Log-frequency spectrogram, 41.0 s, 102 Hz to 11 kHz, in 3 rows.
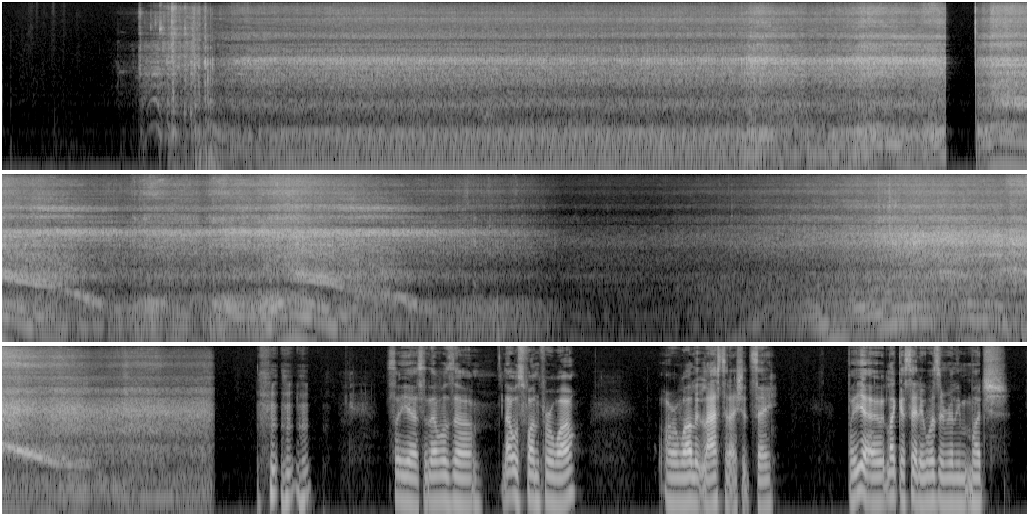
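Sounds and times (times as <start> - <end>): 
straight-piped diesel car engine idling and revving: 2.2 - 30.2
laughter: 30.8 - 31.5
speech: 30.9 - 31.5, 32.5 - 35.0, 36.2 - 37.7, 38.6 - 40.8.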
